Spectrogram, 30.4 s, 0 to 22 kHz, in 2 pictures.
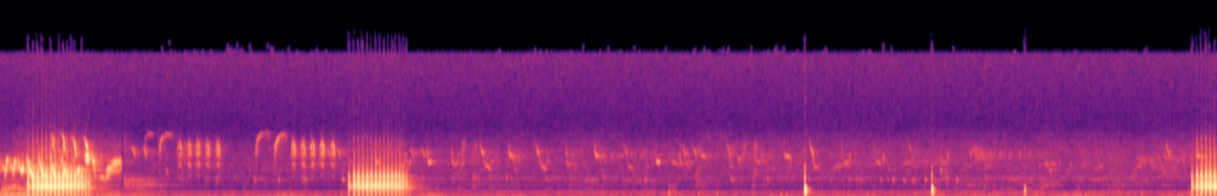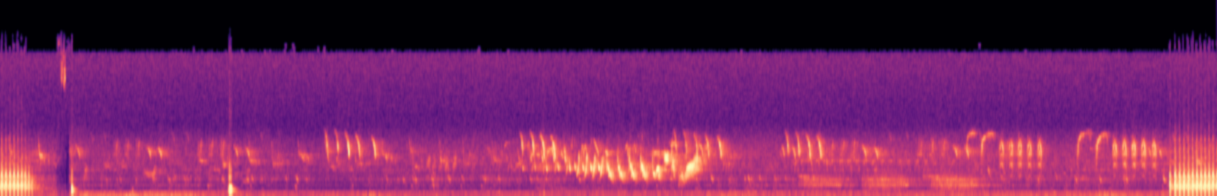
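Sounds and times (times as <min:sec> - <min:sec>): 
great spotted woodpecker drumming: 0:00.0 - 0:01.6, 0:04.3 - 0:05.3, 0:09.6 - 0:10.5, 0:11.1 - 0:13.1, 0:14.9 - 0:16.4, 0:18.0 - 0:18.4, 0:29.8 - 0:30.4
great spotted woodpecker sharp single call notes: 0:00.0 - 0:02.5, 0:03.8 - 0:06.3, 0:08.0 - 0:13.2, 0:14.8 - 0:16.6, 0:17.3 - 0:19.0, 0:29.6 - 0:30.4.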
